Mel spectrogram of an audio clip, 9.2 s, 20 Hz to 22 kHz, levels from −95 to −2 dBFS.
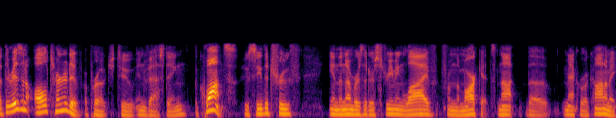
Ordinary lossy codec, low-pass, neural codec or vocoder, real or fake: Opus, 32 kbps; 5.4 kHz; none; real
